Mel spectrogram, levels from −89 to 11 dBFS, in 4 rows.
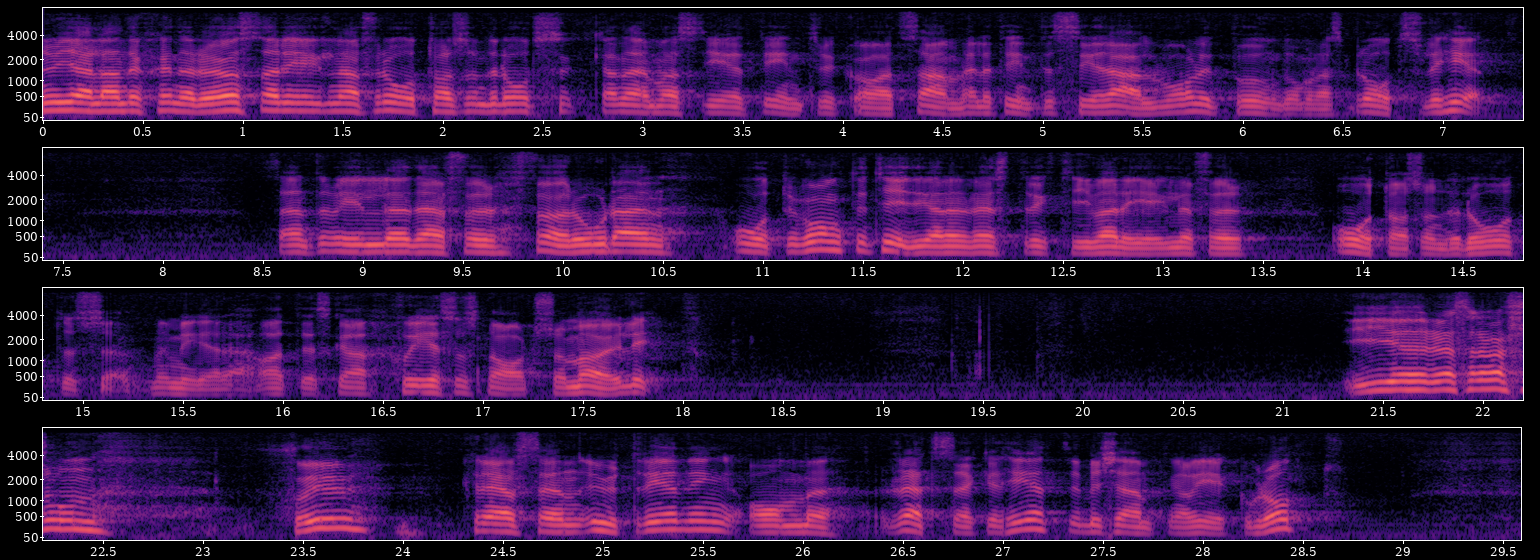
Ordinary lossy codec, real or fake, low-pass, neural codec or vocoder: none; fake; 7.2 kHz; vocoder, 22.05 kHz, 80 mel bands, WaveNeXt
